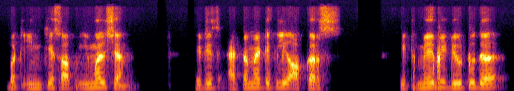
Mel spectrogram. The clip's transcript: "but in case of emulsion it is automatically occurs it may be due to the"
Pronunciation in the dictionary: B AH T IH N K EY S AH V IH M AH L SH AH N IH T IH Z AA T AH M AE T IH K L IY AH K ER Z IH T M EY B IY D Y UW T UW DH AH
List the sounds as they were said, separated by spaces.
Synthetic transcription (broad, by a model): B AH T IH N K EY S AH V IH M AH L SH AH N IH T IH Z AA T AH M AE T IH K L IY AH K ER S IH T M EY B IY D Y UW T UW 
